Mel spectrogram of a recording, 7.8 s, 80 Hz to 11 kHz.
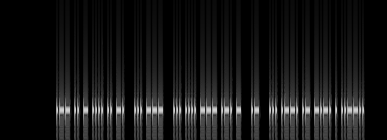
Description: Morse code, heard as a keyed tone, about 37 wpm, 700 Hz. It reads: WITHIN SO SHORT A SPACE?
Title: Sentences from Top 1000 Words - Review Part 5 - 40wpm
